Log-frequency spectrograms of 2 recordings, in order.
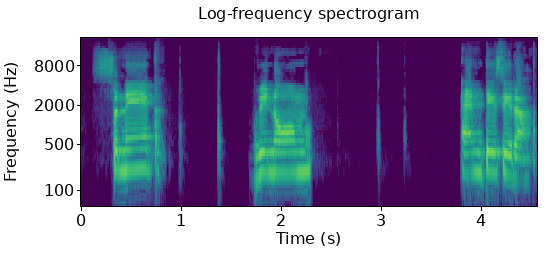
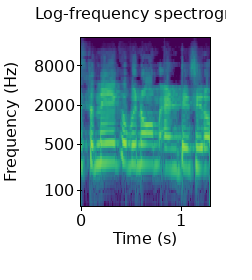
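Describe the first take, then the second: First: One word at a time, long pauses; slow dictation. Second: Said in the usual way. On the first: Shown as a demonstration. Teacher giving students a heading to write, paused dictation. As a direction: dictate it word by word, leaving writing gaps.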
